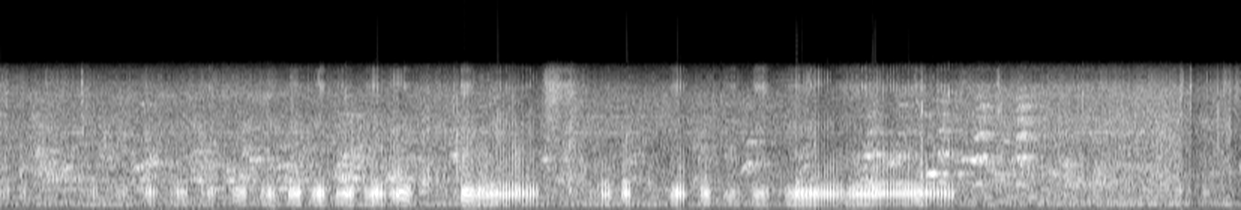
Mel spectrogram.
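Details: A female beagle sniffs in quick, rhythmic snorts, then gives longer grunting snuffles that sound remarkably pig-like.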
